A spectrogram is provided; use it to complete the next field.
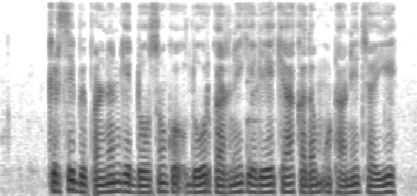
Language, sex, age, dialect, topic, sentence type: Hindi, male, 18-24, Marwari Dhudhari, agriculture, question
